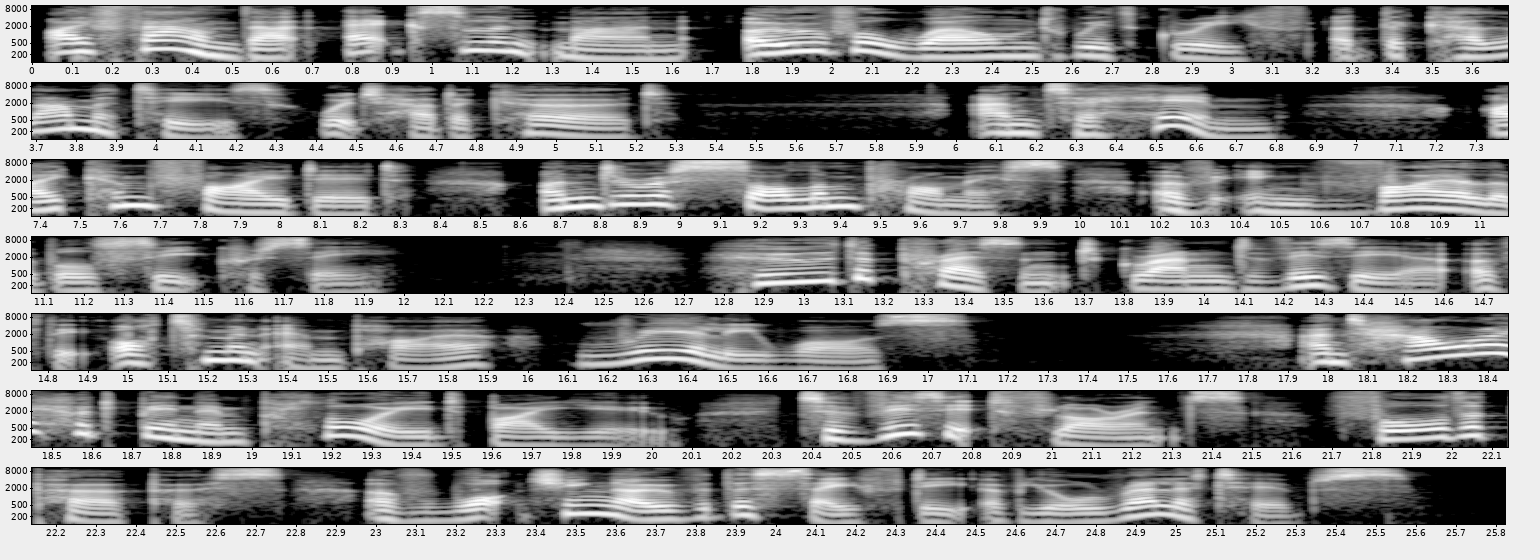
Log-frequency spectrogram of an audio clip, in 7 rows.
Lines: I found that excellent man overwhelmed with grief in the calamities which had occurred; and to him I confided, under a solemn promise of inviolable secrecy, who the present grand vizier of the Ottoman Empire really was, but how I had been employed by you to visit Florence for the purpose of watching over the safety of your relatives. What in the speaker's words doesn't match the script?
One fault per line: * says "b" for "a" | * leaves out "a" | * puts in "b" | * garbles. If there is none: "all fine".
* says "at" for "in"
* says "and" for "but"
